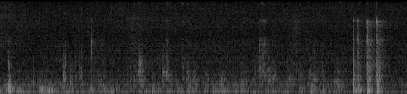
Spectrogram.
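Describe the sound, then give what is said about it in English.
Fennel sausage being stirred in a pan: a utensil scrapes and clinks against the pan over a faint sizzle, with a cluster of louder clinks near the end. “I don't know if the fennel was a great idea, but better stir my sausage.”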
